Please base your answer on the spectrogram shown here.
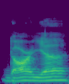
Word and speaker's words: Darya: all right uh uh actually it's darya d a r y a don't worry Dario he gets my name wrong too well she can't hear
